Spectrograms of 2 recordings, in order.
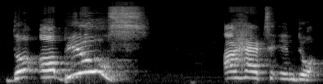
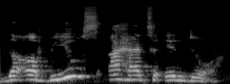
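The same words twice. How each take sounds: First: ABUSE drawn out, high and loud; emphatic outcry. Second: Said in the usual way. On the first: Real, not acted. Speaker recalling backlash to a post, ABUSE stretched high and loud. Repeats phrase for outraged emphasis.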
